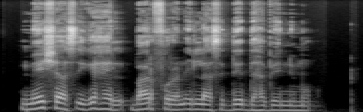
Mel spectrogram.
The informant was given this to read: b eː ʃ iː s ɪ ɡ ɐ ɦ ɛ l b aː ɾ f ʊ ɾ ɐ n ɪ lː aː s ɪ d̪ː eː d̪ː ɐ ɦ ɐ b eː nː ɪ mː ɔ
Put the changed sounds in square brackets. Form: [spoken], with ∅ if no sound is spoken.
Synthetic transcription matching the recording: [m] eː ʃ [aː] s ɪ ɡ ɐ ɦ ɛ l b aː ɾ f ʊ ɾ ɐ n ɪ lː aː s ɪ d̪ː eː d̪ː ɐ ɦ ɐ b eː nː ɪ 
